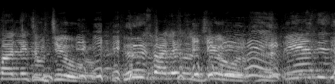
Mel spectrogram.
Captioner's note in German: kichernder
